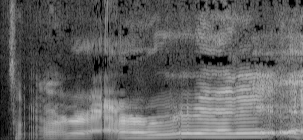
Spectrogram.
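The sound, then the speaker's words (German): A person imitates their own dog's whiny whimper, a sustained high, nasal whine that rises and wavers for about three seconds, fairly loud with no words. “Oh, aber sie hat auch so ein Quengel, so ein Quengel.”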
